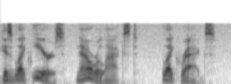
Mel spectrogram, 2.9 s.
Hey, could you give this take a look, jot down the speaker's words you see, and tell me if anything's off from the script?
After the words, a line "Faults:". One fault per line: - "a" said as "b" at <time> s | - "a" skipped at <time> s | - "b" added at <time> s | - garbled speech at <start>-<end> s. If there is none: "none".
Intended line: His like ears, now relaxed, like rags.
His like ears, now relaxed, like rags.
Faults:
none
